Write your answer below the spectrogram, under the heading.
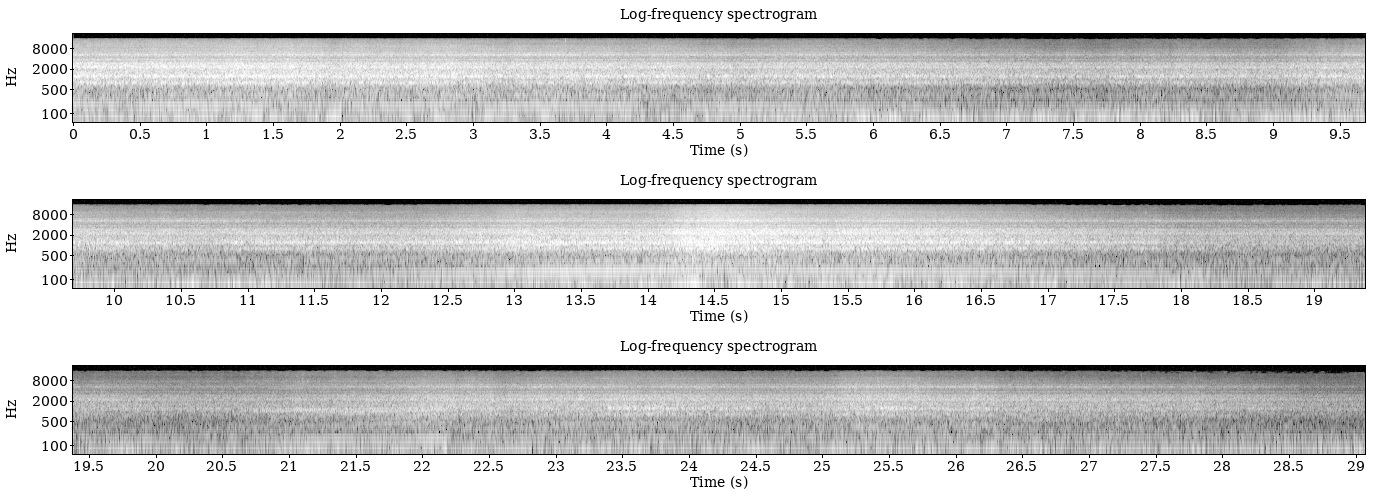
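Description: A vehicle engine on the move, its pitch stepping up and down as it shifts through gears. Near the middle the engine note climbs and then eases off. A steady road and wind noise runs underneath.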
